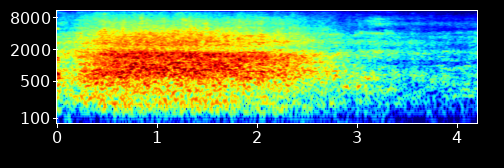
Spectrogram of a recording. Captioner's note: audience laughing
